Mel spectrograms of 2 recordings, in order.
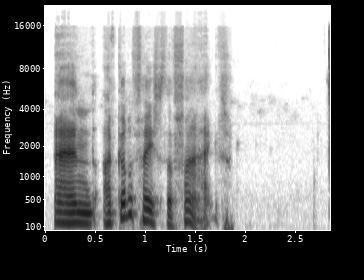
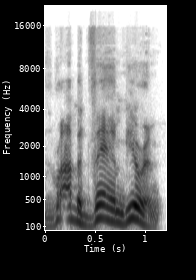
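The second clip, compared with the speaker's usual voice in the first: loud, high booming introduction of the name; a loud, showy presenter's announcement; grand announcer name; 4 semitones higher, 5 dB louder than usual. Pretend. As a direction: boom out the name like a grand herald. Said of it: "He doesn't talk like that at all".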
